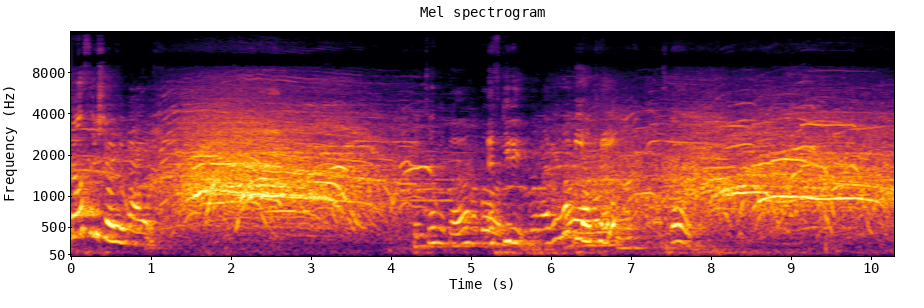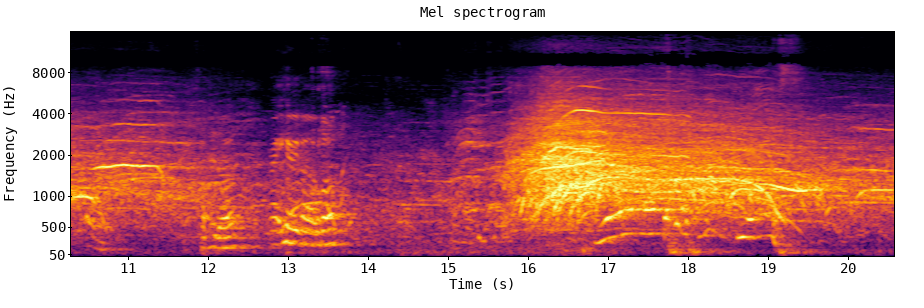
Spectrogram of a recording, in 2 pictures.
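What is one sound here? A crowd of young women screams and cheers loudly.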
